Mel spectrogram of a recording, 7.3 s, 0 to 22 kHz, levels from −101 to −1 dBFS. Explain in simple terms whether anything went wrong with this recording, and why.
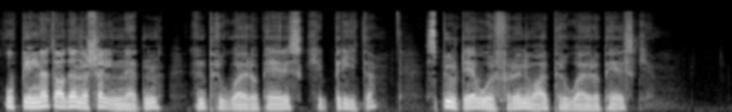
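Something went wrong for the whole clip. The speech sounds plainly damaged from start to end, with a gritty, metallic treble and lispy s sounds. Nothing is heard above about 15 kHz. This is likely HE-AAC compression, which rebuilds the treble by copying lower sounds upward.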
